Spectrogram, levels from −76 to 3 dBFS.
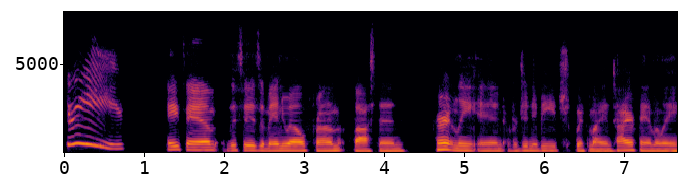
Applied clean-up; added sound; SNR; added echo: neural mask model Resemble Enhance denoiser.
